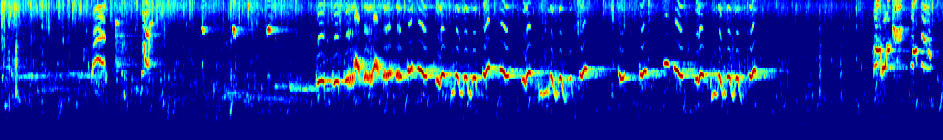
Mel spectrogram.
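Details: White-rumped shama in the wild singing near gurgling water: a few scattered chirps, then a sustained stream of warbled, twisting whistles for several seconds before a pause and a brief high flourish, with steady water noise throughout.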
